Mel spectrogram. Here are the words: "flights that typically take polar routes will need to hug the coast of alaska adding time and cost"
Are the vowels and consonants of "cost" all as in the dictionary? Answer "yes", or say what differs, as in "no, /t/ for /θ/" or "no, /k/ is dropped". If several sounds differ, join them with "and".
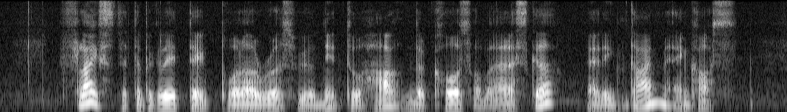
no, /t/ is dropped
